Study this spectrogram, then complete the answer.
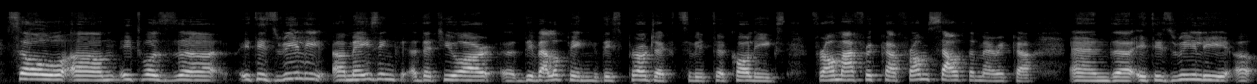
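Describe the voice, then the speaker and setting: A woman's voice: medium pitch, fairly even intonation, unhurried. A woman moderating an online webinar, thanking speakers and passing the floor with some fillers.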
